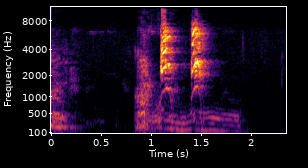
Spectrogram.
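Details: A toy Pomeranian puppy in Kathmandu, Nepal, playing with a spitz, gives sharp, high-pitched yappy barks preceded by a softer growly whine.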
